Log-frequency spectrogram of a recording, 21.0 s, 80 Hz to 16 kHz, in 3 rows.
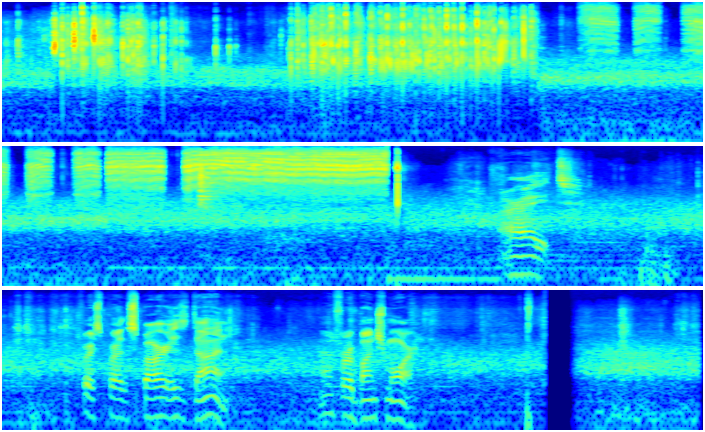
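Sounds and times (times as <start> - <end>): aerosol can rattling: 0.6 - 1.9, 2.9 - 10.9
short spray bursts: 5.8 - 10.9
spray hiss: 5.8 - 10.9.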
